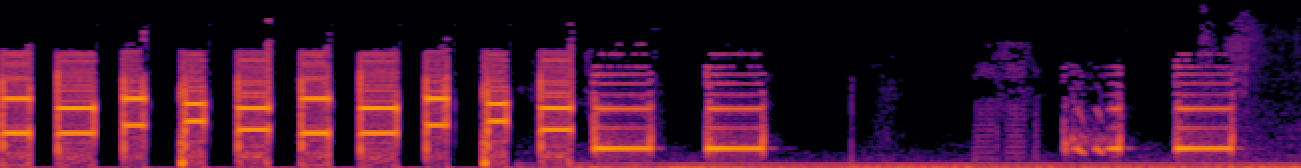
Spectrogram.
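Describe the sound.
A telephone is dialed with a rapid, even series of about a dozen touch-tone beeps, followed by a few longer, evenly spaced line tones against a low hum.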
